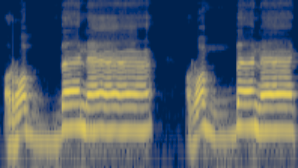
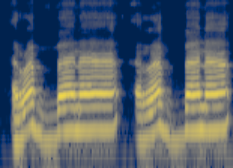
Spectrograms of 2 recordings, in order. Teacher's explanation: جیسے را کو موٹا یا باریک پڑھنے میں غلطی کرنا، یعنی یہاں پر را ہے، را کے پر زبر ہے، اس را کو موٹا پڑھنا، جیسے ربنا، ربنا، کسی نے پڑھا ربنا، ربنا، یہاں را کو باریک کر دیا۔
